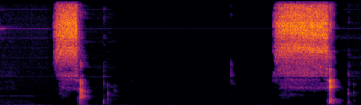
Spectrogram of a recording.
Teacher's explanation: How do you make the sound? Teeth close together, air being pushed through S, and the tongue quite close behind the teeth.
